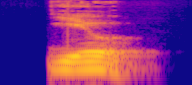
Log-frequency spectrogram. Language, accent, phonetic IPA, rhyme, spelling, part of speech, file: Catalan, Valencia, [ʎeˈo], -o, lleó, noun, LL-Q7026 (cat)-lleó.wav
- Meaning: 1. lion (Panthera leo) 2. lion (stylized representation)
